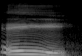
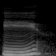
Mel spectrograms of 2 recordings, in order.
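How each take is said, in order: First: The vowel sound glides in before settling. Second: The vowel sound stays steady throughout. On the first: "what Australians do is this" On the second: "In their pure form"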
